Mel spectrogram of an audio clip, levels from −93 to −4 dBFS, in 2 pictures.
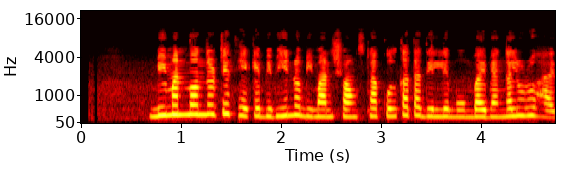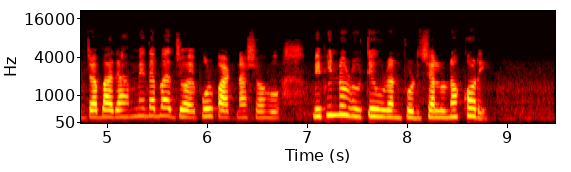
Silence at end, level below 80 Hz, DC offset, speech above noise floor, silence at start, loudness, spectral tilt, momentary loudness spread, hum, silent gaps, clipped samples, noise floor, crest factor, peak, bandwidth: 0.7 s; -86 dBFS; under 0.1%; 35 dB; 0.7 s; -29 LUFS; -4 dB/octave; 8 LU; none; none; under 0.1%; -64 dBFS; 18 dB; -10 dBFS; 10.5 kHz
